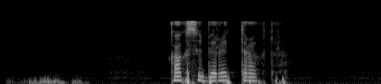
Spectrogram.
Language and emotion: Russian, neutral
